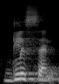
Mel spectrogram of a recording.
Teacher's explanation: You don't read it as glisten. The T is silent there, so read it as glisten.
